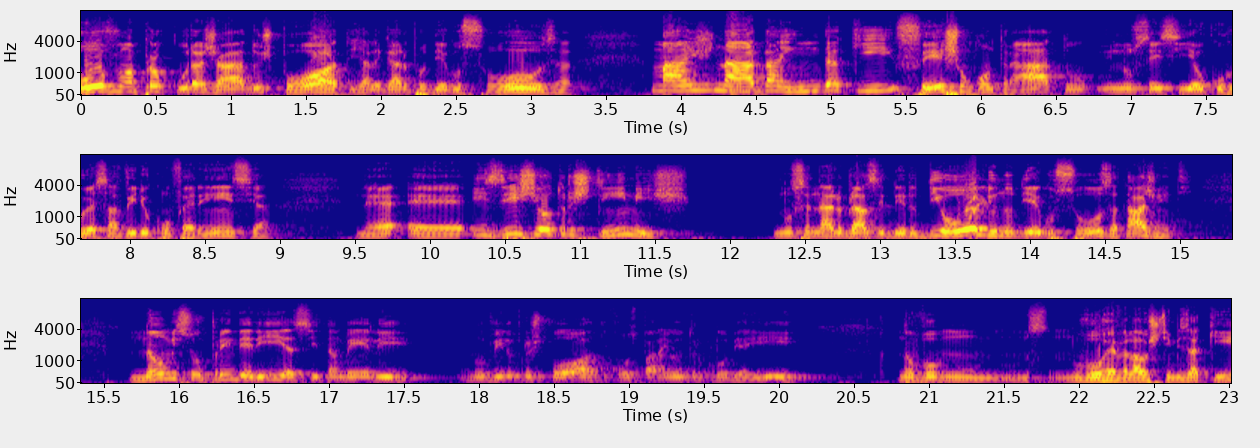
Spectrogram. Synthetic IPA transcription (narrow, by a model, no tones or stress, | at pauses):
owvɪũmɐpɾɔkuɾɐʒad̪ʊispɔɾt̪ɪʒaliɡad̪ʊpɾʊd̪ieɡʊsozɐ | maznad̪ɐaĩnd̪ɐkɪfeʃɐũkõnt̪ɾat̪ʊɪnɐ̃w̃sejsɪewkoɦiwɛsɐvid̪jokõfɛɾẽsiɐ | nɛɛiziʃt̪ẽowt̪ɾʊʃt̪ĩmɪz | nʊsẽnaɾjʊbɾazilejɾʊd̪ɪoʎʊnʊd̪ieɡʊsowzɐt̪aʒẽnt̪ɪ̥ | nɐ̃w̃mɪsuɾpɾiẽnd̪eɾiɐsɪt̪ɐ̃mbẽj̃elɪ | nʊ̃vĩd̪ʊpɾʊispɔɾt̪ɪfosɪ̥paɾaẽowt̪ɾʊklubɪai | nɐ̃w̃vowñsnɐ̃w̃vowɦevɛlaɾʊʃt̪ĩmɪzaki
